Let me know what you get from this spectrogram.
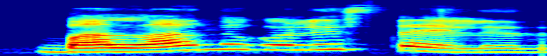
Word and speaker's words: Ballando con le Stelle: How did you come about being in, I'm sorry if I butchered this, Ballando con le Stelle? Did I say it correctly? – Ballando con le Stelle, that's right.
